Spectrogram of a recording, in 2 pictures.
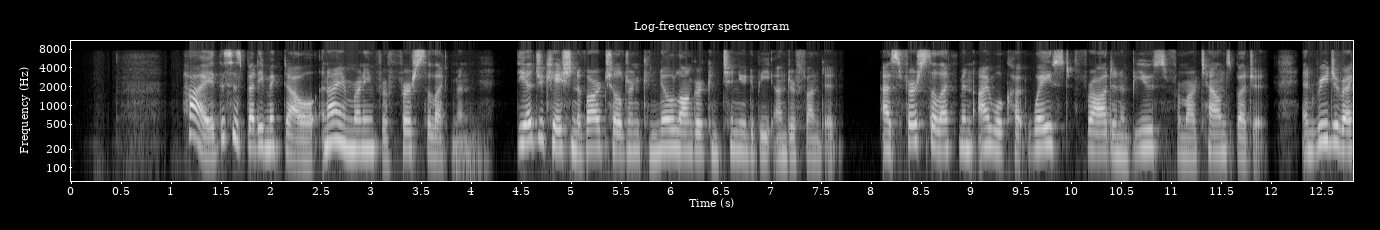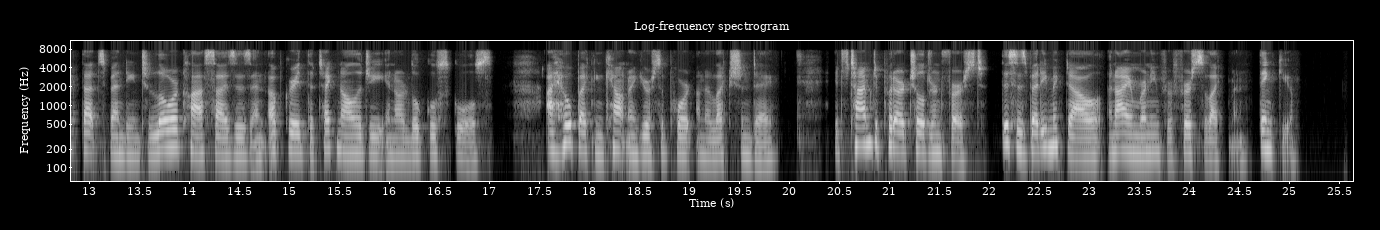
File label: Robo call sample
